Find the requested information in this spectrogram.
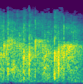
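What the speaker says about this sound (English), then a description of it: "Round of applause for Rex" An audience applauds Rex the dog during a stage competition, a short burst of mixed clapping at moderate volume.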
